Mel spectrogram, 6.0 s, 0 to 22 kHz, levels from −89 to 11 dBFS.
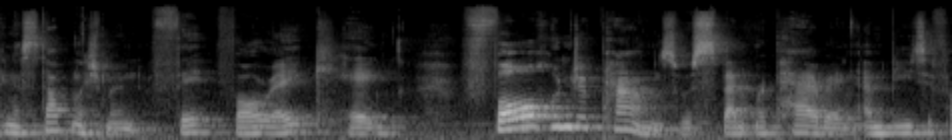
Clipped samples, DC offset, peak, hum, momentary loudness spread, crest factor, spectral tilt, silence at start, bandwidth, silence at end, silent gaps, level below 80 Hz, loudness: under 0.1%; under 0.1%; -12 dBFS; none; 16 LU; 22 dB; -4.5 dB/octave; 0 s; 18 kHz; 0 s; none; -62 dBFS; -33 LUFS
